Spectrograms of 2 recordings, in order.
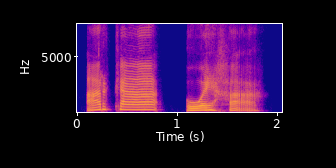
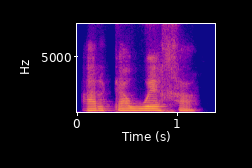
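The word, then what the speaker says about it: Arcahueja: Okay, the silent H. Arca hueja. – Arca hueja. – Arca hueja. See, we did this one earlier with the J. So now we've got two difficulties in this one. Arca hueja.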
